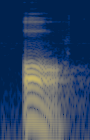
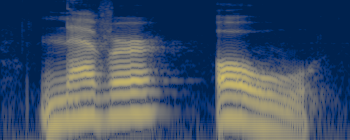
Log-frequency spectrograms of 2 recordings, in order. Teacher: La letra O is always short and round, O, never O.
